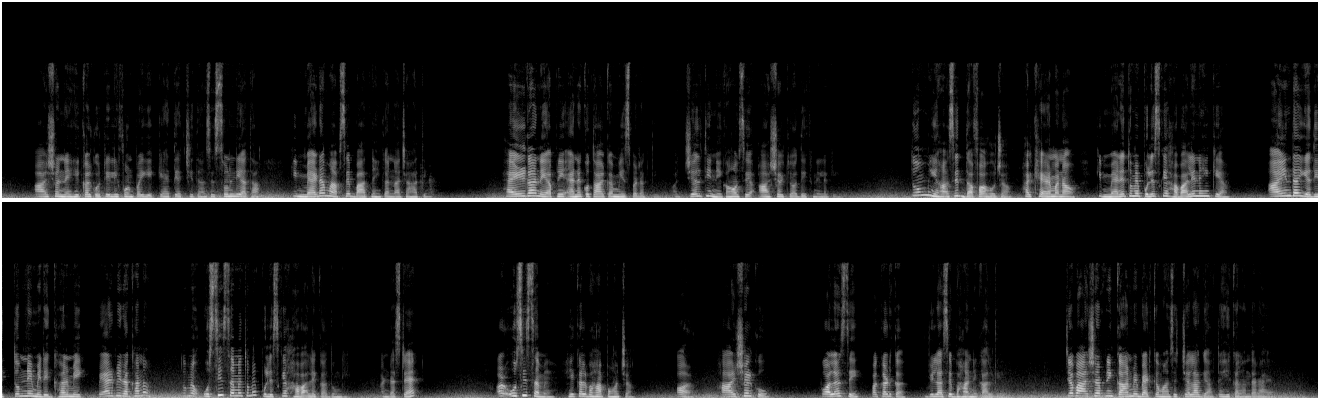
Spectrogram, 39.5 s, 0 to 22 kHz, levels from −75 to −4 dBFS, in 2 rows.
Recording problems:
wind noise on the microphone; occasional gusts; 20 dB below the speech

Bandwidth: 15 kHz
